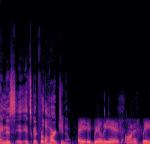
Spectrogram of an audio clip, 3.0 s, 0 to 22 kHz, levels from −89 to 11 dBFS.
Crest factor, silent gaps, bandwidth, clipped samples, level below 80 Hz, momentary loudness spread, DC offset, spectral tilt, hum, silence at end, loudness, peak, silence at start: 16 dB; none; 12 kHz; under 0.1%; -62 dBFS; 6 LU; under 0.1%; -4 dB/octave; none; 0 s; -27 LUFS; -10 dBFS; 0 s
